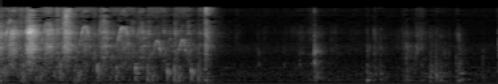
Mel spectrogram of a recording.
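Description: Hand pump inflating a long green latex modeling balloon: quick hissing strokes of air for about two seconds, then faint squeaks and rubbing of the latex as the balloon is handled.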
